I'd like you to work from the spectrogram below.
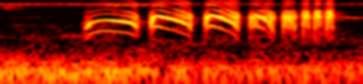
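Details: Kaso-kaso bird song, used to lure wild birds into singing: a run of loud arched, harsh notes that quicken and shorten into a rapid chattering burst, over a steady high electronic-sounding whine.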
